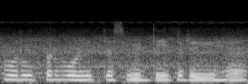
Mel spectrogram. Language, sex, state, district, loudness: Hindi, female, Haryana, Charkhi Dadri, -13 LUFS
